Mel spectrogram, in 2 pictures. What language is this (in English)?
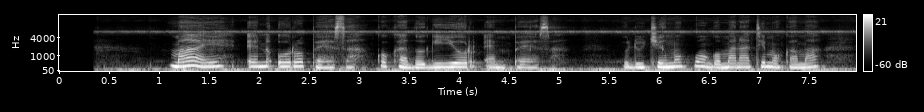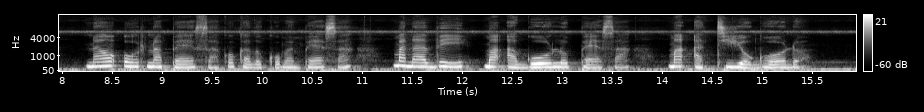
Luo (Kenya and Tanzania)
